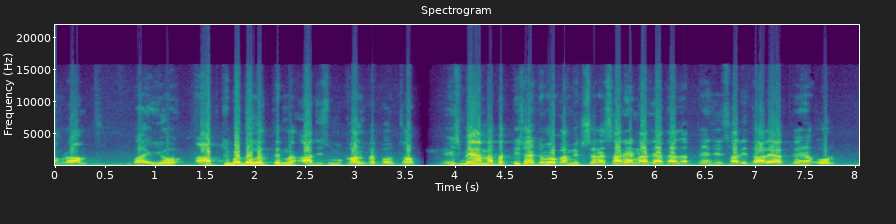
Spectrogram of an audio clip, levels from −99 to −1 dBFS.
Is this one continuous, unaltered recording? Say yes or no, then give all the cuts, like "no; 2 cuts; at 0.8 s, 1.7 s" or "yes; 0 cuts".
no; 1 cut; at 3.6 s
